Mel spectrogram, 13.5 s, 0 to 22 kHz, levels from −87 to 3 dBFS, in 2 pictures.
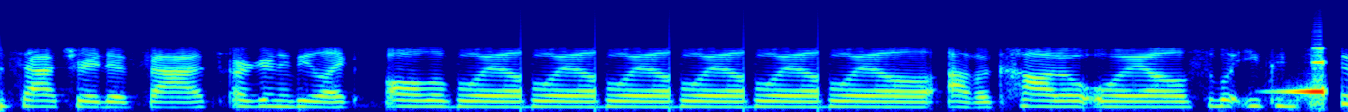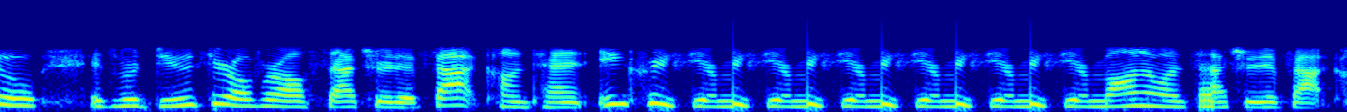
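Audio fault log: Throughout, iLBC codec: the speech is narrowband, held to roughly 250 Hz to 3.6 kHz with nothing above, and has a plainly audible rough, slightly synthetic texture. Each 20 ms frame's excitation is coded on its own at 15.2 kbps, which gives the speech that grainy, processed quality.
2.60 to 4.46 s and 10.40 to 12.26 s, system hang loop: each time, a 371.52 ms stretch of speech repeats exactly five times, a stutter at 2.69 Hz. The playback hardware kept cycling one ring buffer while the system stalled, which fits a 16384-sample buffer.
6.28 to 6.71 s, unstable filter: a tone near 700 Hz swells over about 327 ms into a loud squeal, then the sound drops out for about 99 ms. A recursive filter with bad coefficients ran away until its output overflowed and the filter reset.
12.75 s, lost iLBC frames: a 40 ms gap is filled by a held, slightly buzzy vowel-like sound as the decoder repeats the last pitch cycle mixed with noise. 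Because iLBC frames decode independently, the speech snaps back immediately afterwards.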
